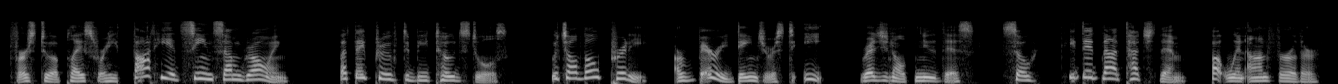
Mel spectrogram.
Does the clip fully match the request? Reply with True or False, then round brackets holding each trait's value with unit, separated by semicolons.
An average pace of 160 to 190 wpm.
True (185 wpm)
